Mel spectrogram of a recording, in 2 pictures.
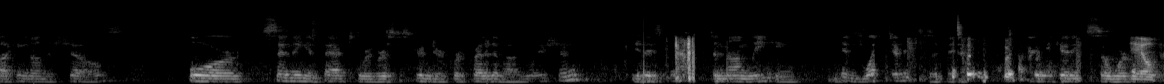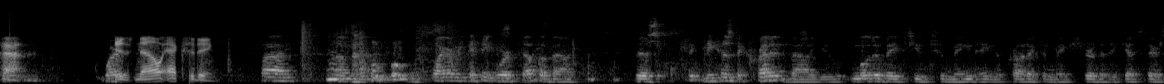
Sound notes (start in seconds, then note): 12.1 computerized voice; 15.1 all laughing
